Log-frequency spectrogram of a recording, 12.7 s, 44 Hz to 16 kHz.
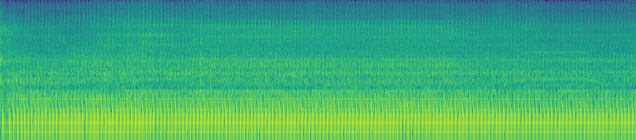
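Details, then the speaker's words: Yamaha R15 V4 motorcycle at 25,877 km, idling: a fast steady metallic clatter on each firing pulse. Showroom says it is the rocker arm, not yet confirmed. "हा असा आवाज येतोय तर मी कंपनीमध्ये दाखवलोय हे दाखवतो तुम्हाला इतक्या लवकर हा आवाज येतोय तर हा आवाज आहे रॉकरचा अस शोरूमवाले म्हणतात"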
